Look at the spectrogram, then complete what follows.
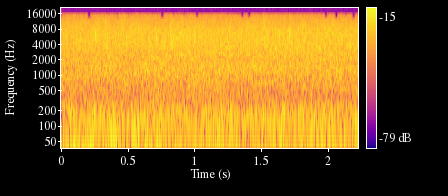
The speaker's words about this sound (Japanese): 雨の勢いは猛烈で、地面から跳ね返るそれは、外にいる者の足元を容赦なく濡らした。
